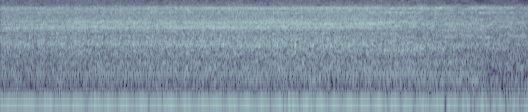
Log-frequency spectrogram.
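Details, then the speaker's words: Honda Civic EF sedan after timing belt work and valve lapping, which had earlier screeched like a belt and died: it started right up and idles with a steady, even low hum, no knocks or ticks: normal idle. "started right up sounds good could drive it in but I'm going to do this while I try and recreate that sound try and get it on tape if it happens"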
